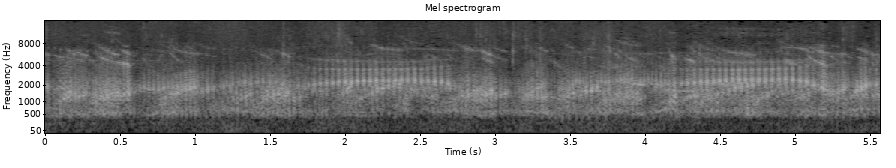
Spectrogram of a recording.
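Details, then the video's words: Croaks and trills from many frogs in the water merge into an unbroken chorus, with repeated short chirps and a bright trilled band running through the whole stretch. "Frog sound in the water"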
